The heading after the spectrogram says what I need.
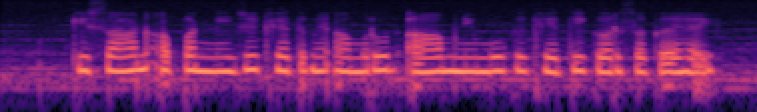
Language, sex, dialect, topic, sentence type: Magahi, female, Southern, agriculture, statement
